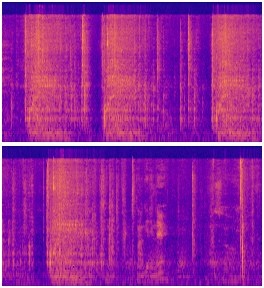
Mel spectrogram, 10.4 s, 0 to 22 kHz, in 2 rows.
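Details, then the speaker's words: Stihl BR 380 backpack blower that won't start: repeated pull-start bursts spin it briskly with a few sputters but no catch, on choke and then off choke, sounding like it's about to start; cranks but won't start, cause not yet found. "Sounds like it wants to, but it won't quite just get there. And then when I go off choke, it sounds a little bit more better. It sounds like it's about to start."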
